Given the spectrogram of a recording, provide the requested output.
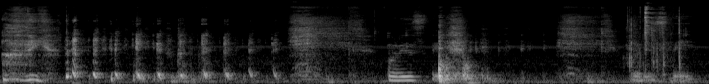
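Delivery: real helpless laughter; laughing to tears. Real, not acted. Streamer cracking up in front of viewers, laughing to tears. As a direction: laugh through the words, barely getting them out. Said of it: "I'm actually crying".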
